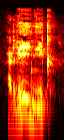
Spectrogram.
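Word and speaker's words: Oleinik: starting with I suppose Lewis versus Alejnik, or if you want to say his name properly, Alejnik.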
